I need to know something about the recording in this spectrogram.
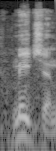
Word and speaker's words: Meacham: Meacham, yeah, it's like 10 minutes.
